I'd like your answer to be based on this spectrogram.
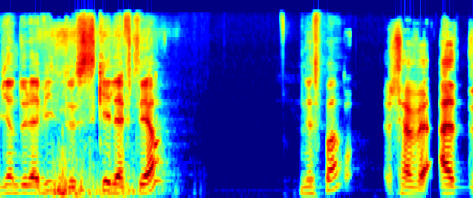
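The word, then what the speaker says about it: Skellefteå: Parce que vraiment, en suédois, il dirait Relefteå.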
